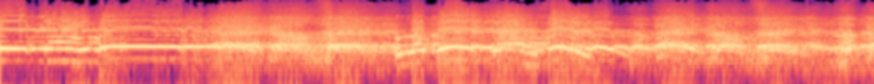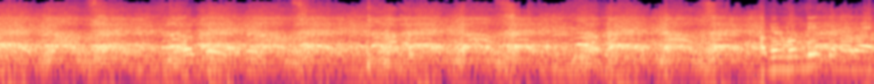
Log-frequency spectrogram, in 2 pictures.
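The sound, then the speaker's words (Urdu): Crowd chanting religious slogans in praise of Amir al-Mu'minin, amplified through loudspeakers. Many voices shout together loudly and steadily throughout, with rhythmic massed cries that overlap continuously. “ہم بلند آواز میں نعرے لگائیں گے، ہم ایسے لگائیں گے، بلند آواز میں لگائیں گے، ان سب آوازوں کو ایک جگہ جمع کریں گے. لاؤڈ اسپیکر کا ہمارے پاس فائدہ یہی ہے”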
